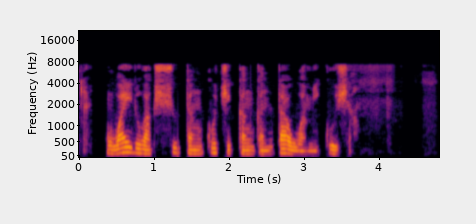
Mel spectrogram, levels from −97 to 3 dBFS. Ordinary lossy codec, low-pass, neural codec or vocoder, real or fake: MP3, 64 kbps; 7.2 kHz; none; real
